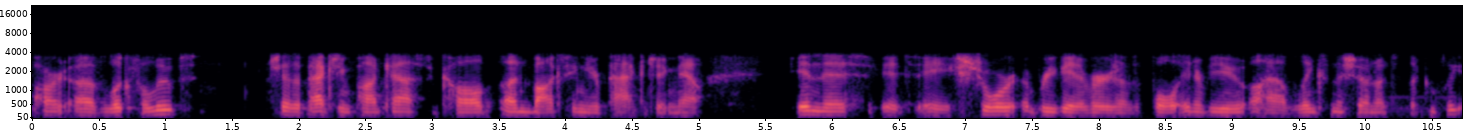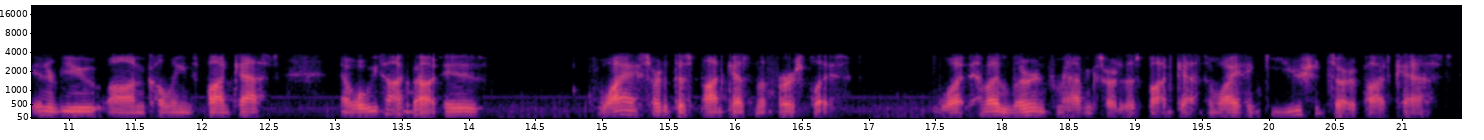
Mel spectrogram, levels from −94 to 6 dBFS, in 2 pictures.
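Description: Throughout, the speech is confined to about 250 Hz to 3.5 kHz and has a rough, synthetic edge. This is the iLBC codec's frame-by-frame coding, not simple band-limiting. From 10.04 to 18.04 s, between "links in the show" and "from having started this", a steady 50 Hz mains hum sits well under the speech. It is a fixed pitch, unlike broadband rumble.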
